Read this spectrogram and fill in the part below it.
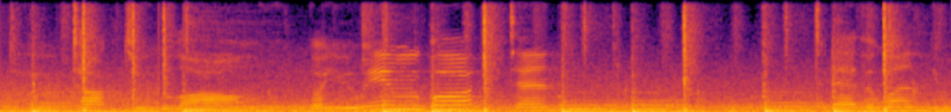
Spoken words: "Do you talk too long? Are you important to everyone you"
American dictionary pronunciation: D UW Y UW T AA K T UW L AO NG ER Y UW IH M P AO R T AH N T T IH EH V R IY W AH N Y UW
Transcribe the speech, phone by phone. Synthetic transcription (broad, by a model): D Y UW T AA K T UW L AO NG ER Y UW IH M P AO R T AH N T T IH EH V IY W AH N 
